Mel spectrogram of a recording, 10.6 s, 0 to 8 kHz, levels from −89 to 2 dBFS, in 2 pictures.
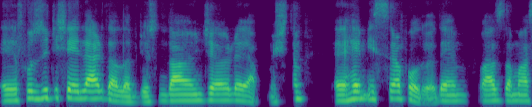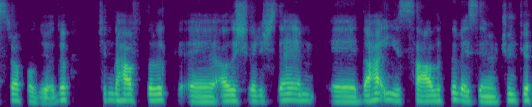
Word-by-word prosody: eee, 125 +1 +1
fuzuli 165 +5 -2
şeyler 165 -2 +4
de - - +4
alabiliyorsun. 105 +2 -1
Daha 125 0 +6
önce 125 +1 0
öyle 130 -1 +1
yapmıştım. 115 +8 -4 0.3
Eee, 120 0 +4
hem 160 +3 +3
israf 160 +1 -1
oluyordu 85 +8 +1
hem 120 0 -1
fazla 120 +1 +1
masraf 120 +1 -2
oluyordu. 95 +8 -2 0.3
Şimdi 135 -1 -6
haftalık, 130 +1 +2
eee, 105 -2 -2
alışverişte 115 +2 -2
hem, 125 -1 -6 0.2
eee, 105 -2 -1
daha 125 +5 +5
iyi 125 -3 -4
sağlıklı 120 +3 0
besleniyorum. 105 -2 -2
Çünkü 130 0 -2
125 Hz, 160 wpm, -24 LUFS, 115-135 Hz, 0.3 s, Daha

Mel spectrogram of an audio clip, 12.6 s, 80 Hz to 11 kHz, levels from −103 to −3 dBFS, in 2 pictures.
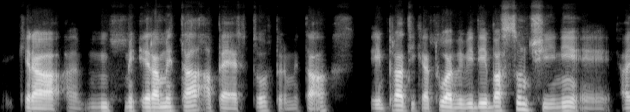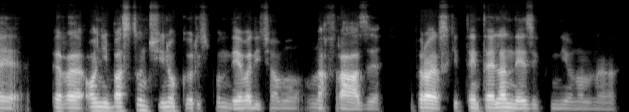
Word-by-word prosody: che - - -13
era 100 -2 +7
a 105 - -14
mhmm, 115 +1 -8 0.2
me 120 - -4
che - - -8
era 115 0 +9
a - - +6
metà 120 +3 +2
aperto, 105 +5 -3
per 120 - -15
metà, 100 0 -3 0.4
e - - -8
in 105 - -4
pratica 110 -6 +2
tu 130 - -1
avevi 115 -1 +4
dei 115 +1 +3
bastoncini 125 -2 0
e, 95 -1 -15
ehm, 105 -1 -4 0.3
per 110 -1 0
ogni 120 0 -1
bastoncino 120 0 -4
corrispondeva 110 -1 -6
diciamo 100 0 -14
una 105 -2 -9
frase. 95 -1 -2 0.3
Però 115 0 +5
era 105 - +5
scritta 115 +2 -9
in 110 - -4
thailandese, 110 -2 0
quindi 100 0 -21
io 100 - -17
non 95 -2 -21
110 Hz, 170 wpm, -23 LUFS, 100-120 Hz, 0.4 s, era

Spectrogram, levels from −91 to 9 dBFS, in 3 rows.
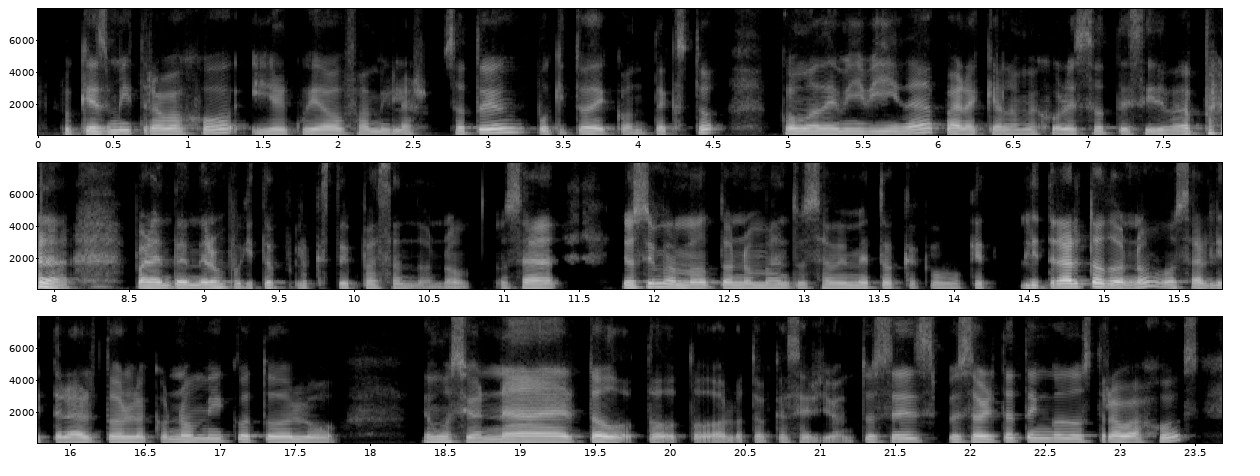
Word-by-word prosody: lo 160 -1 -5
que 180 - +2
es, 175 -1 +2
mi 200 +1 +2
trabajo 170 +4 +1
y 155 - -3
el 150 -1 -1
cuidado 155 +1 +1
familiar. 150 - -4
O - - -50
sea, 185 -1 -3
te 220 - +5
doy 245 - +6
un 255 - -9
poquito 185 0 -5
de 170 -3 +3
contexto 75 -1 -4 0.3
como 170 0 +3
de 165 0 +3
mi 160 0 0
vida, 185 +10 0
para 165 -5 +2
que - - -6
a - - -2
lo 150 0 -4
mejor 150 +1 -3
eso 160 +4 -4
te 160 -4 -5
sirva 155 +3 -2
para 200 -4 +6 0.4
para 175 - +4
entender 170 0 +4
un 185 - 0
poquito 170 -2 -5
por 170 -2 -23
lo 145 - -8
que - - -17
estoy 150 - -5
pasando, 150 0 -8
¿no? - - -9 0.2
O - - -11
sea, 155 -1 0 0.4
yo 185 - +4
soy 205 +5 +2
mamá 190 -6 +2
autónoma, 160 -3 -1
entonces 155 0 -7
a - - -2
mí 155 0 -1
me 165 +1 0
toca 155 -1 -6
como 150 -2 -9
que, 150 +1 -8 0.2
literal 195 +6 +4
todo, 215 -7 +7
¿no? 245 +10 0
O 180 - 0
sea, 180 - -1
literal 155 0 -1
todo 165 0 +2
lo 160 0 +3
económico, 185 +3 -2
todo 165 -2 +3
lo 155 -1 -2 0.5
emocional, 165 +2 +2
todo, - - +5
todo, - - -3
todo - - -5
lo - - -8
tengo - - -8
que - - -13
hacer - - -8
yo. - - -9
Entonces, 190 +3 -4
pues, 170 0 -5
ahorita 175 +4 +2
tengo 200 -1 -2
2 190 -1 -2
trabajos 190 +8 0
170 Hz, 200 wpm, -24 LUFS, 155-185 Hz, 0.5 s, todo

